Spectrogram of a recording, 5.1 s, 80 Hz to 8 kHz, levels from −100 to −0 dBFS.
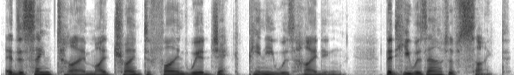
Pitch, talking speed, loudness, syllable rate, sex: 115 Hz, 220 wpm, -23 LUFS, 4.7 syllables/s, male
